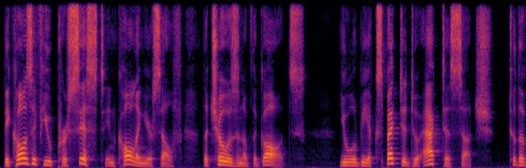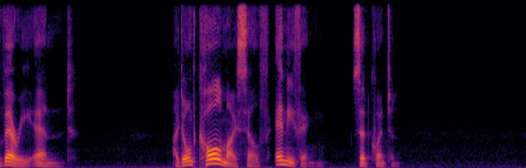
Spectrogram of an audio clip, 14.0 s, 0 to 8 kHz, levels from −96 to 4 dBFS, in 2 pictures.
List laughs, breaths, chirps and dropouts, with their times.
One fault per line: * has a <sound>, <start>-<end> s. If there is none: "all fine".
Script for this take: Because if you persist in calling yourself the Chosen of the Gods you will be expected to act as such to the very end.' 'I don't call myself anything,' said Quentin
all fine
